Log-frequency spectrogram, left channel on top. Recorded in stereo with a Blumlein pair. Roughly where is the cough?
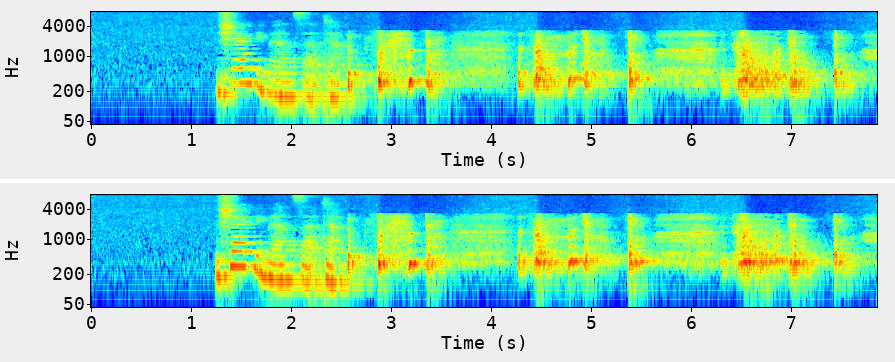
Ahead.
